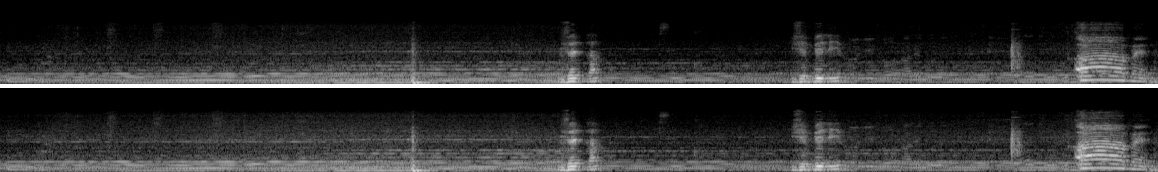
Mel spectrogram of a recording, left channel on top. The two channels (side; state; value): both; normal; correlation 0.89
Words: Vous êtes là? Je peux lire. Amen.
